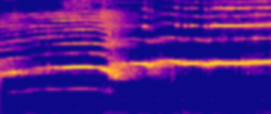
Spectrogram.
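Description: A woman and her children scream during a fight: a shrill, high-pitched scream, held steadily for about two seconds and rising slightly partway through, loud, with no clear talking.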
